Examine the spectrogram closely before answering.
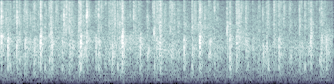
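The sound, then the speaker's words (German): An audience applauds steadily, a dense crackle of many hands clapping at a moderate level with no voices standing out, rising and falling slightly throughout. The applause is for author Ines Geipel at a book discussion. “Ja, Ihr Applaus.”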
